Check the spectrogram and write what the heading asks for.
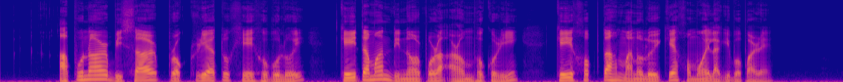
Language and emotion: Assamese, neutral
